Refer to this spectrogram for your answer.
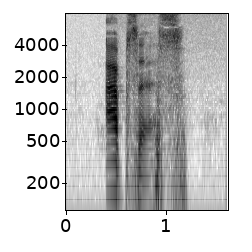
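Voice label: "abscess", British English; pronunciation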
